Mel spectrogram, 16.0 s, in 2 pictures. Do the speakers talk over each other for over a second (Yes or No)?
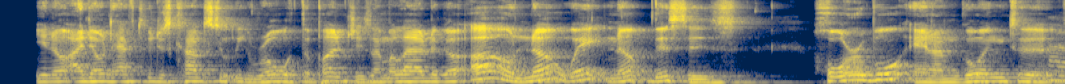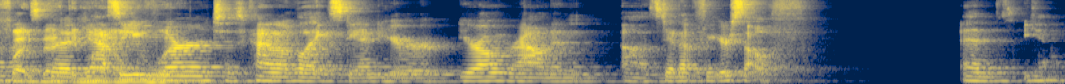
Yes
